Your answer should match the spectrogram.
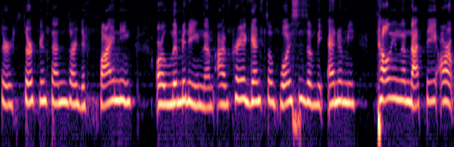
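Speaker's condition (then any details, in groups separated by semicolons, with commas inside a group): Cleft lip and palate; congenital cleft lip and palate, 38 surgeries since birth, speech services offered; age 17, roughly 2 to 3 surgeries yearly, speaking publicly; told from young age would not communicate as properly as others, formerly lacked confidence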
